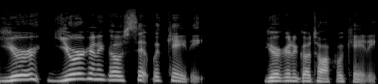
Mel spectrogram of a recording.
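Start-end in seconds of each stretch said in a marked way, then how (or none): none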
